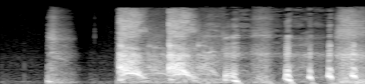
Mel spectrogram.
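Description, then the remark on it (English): A dog barks, a brief yelp followed by two loud barks and then a quicker run of short, sharp yaps, played as a sound clip, with no one talking. “We got a bark over here somewhere. Yeah, here it is.”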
